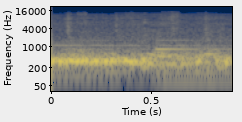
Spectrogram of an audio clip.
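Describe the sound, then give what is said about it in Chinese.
A pigeon coos outside the window, a low, soft, throaty warble that rolls steadily through the whole second with no voices over it. “清晨，赛弗睁开眼睛，伸了个懒腰，突然发现窗外有一只鸽子在叫。”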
